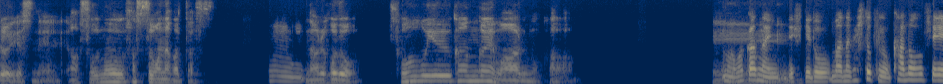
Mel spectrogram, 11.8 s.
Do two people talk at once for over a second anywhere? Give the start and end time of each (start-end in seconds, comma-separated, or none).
9.0-10.3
